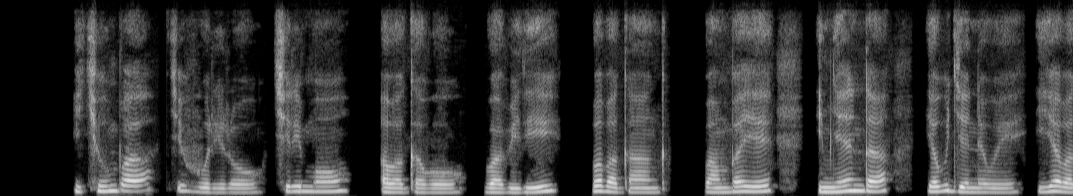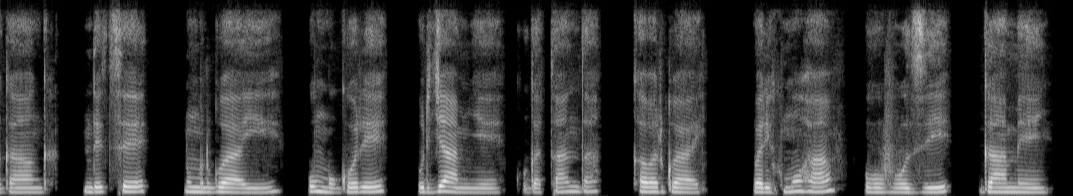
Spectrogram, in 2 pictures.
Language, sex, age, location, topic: Kinyarwanda, female, 18-24, Kigali, health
